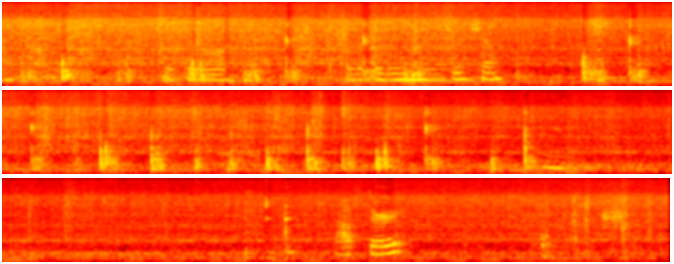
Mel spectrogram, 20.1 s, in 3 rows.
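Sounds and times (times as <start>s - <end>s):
wooden spatula scraping wok: 0.0s - 13.5s, 18.8s - 20.0s
meat sauce sizzling in a wok: 0.0s - 20.0s.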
